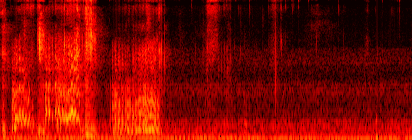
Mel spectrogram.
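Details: Shih Tzu puppies playing wildly together, a burst of rough growling and scuffling for about two seconds, then quieter rustling with faint squeaks.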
